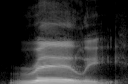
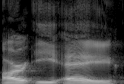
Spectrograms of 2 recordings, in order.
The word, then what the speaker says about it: really: few words that might fool you in the pronunciation. Really. Spelled R-E-A-L-L-Y, but pronounced I.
